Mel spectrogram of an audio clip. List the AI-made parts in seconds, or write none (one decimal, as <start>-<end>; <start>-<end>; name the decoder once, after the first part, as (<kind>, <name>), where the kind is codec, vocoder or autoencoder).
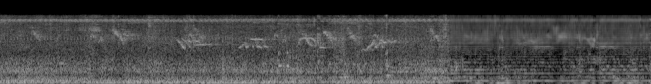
4.5-6.5 (vocoder, BigVGAN v2)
